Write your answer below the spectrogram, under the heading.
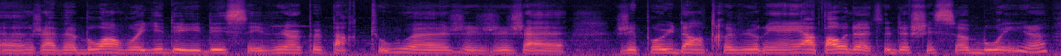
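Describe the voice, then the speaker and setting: A woman's very deep, low voice at a very slow pace, with fairly even intonation. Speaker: street newspaper vendor. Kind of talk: documentary interview.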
